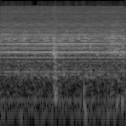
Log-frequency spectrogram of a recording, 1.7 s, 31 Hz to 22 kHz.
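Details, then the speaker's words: Old Amiga A590 hard drive, described as 20 to 30 years old, at power-on. Steady spin-up whirr with irregular clicks about every half second; odd startup noise, cause unknown, though it then boots successfully from the hard drive. "Uh-oh. It's making weird sounds. The hard drive is making weird sounds. That scares me. It's probably not working."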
